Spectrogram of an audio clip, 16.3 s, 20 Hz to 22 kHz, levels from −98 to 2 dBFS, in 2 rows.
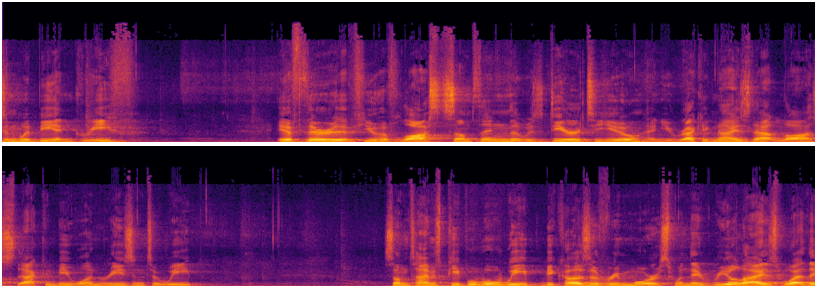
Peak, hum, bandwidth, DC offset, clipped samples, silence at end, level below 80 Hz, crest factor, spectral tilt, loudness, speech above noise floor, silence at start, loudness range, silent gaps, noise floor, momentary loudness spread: -2 dBFS; none; 19 kHz; under 0.1%; under 0.1%; 0 s; -52 dBFS; 18 dB; -5 dB/octave; -20 LUFS; 34 dB; 0 s; 8 LU; none; -54 dBFS; 11 LU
